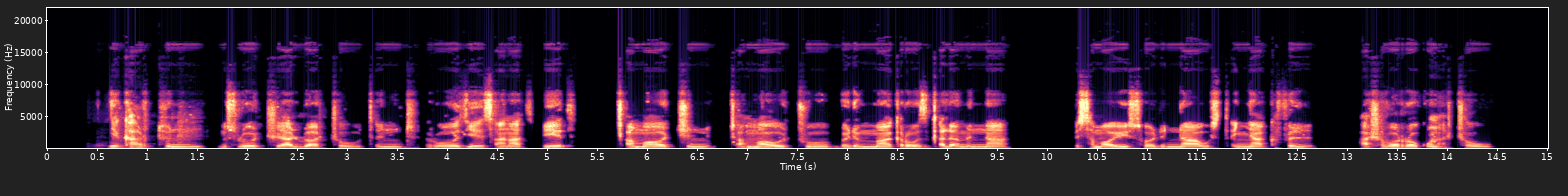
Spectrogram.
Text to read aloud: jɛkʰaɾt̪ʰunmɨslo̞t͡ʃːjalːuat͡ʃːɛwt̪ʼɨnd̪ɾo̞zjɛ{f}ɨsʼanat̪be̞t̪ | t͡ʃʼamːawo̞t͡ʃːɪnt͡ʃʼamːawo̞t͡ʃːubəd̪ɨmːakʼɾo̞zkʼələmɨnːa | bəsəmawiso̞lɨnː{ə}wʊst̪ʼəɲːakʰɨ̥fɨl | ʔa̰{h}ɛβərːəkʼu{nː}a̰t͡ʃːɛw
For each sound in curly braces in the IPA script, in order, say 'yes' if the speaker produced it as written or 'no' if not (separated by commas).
no, no, no, no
